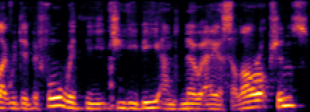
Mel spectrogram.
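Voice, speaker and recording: A somewhat breathy man talks at a fairly quick pace in a fairly high voice with ordinary pitch variation. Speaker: security trainer. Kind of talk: technical workshop. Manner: fast.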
